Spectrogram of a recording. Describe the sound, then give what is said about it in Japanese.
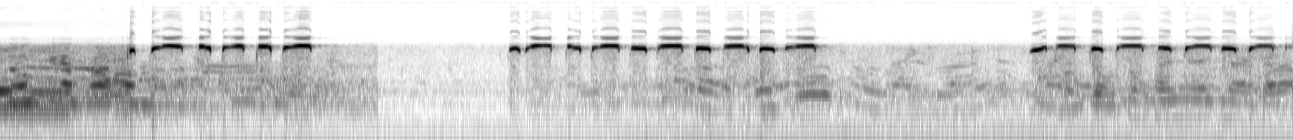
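High, rapid chirping notes imitate a Japanese bush warbler's call on a small whistle that can also play a musical scale. Three bursts of quick, repeated bright notes are separated by short pauses over a low background. “例えばウグイスですと、まあ、あとはシジュウカラなんかですと、”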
